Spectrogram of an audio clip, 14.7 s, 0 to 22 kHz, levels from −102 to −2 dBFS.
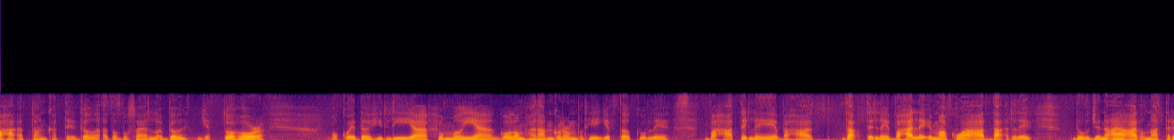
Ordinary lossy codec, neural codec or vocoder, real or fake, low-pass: none; codec, 16 kHz, 0.5 kbps, X-Codec, HuBERT features, trained on LibriSpeech; fake; 7.2 kHz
